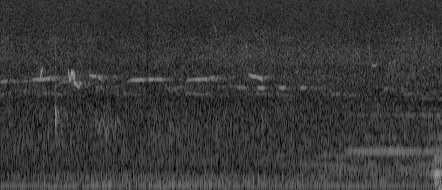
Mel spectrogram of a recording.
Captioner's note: birds chirping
